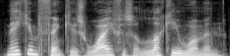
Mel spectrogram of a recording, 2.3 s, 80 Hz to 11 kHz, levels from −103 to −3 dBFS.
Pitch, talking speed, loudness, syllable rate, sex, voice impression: 130 Hz, 235 wpm, -18 LUFS, 5.1 syllables/s, male, masculine, middle-aged, relaxed, powerful, soft, muffled, slightly raspy, mature, wild, slightly lively, strict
